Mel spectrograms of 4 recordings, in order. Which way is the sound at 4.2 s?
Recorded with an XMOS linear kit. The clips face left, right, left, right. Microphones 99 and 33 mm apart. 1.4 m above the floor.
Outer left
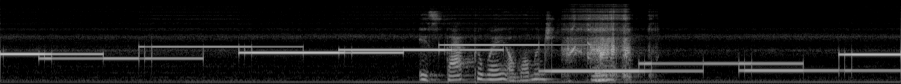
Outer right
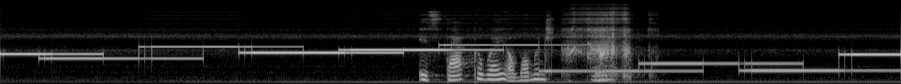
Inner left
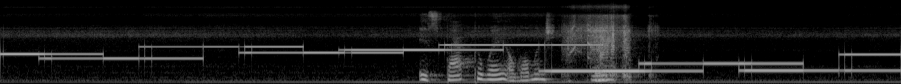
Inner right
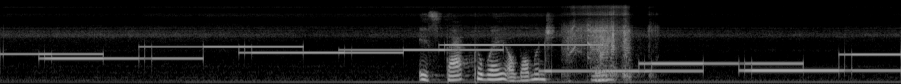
35° right (ahead or behind).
